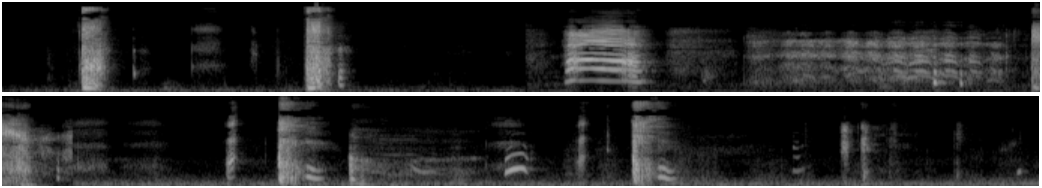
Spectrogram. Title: Baby sneeze 😂😂 #babytok #funny #funnyvideos #babies #kids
